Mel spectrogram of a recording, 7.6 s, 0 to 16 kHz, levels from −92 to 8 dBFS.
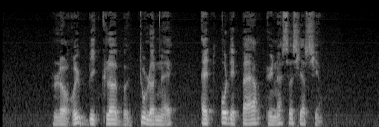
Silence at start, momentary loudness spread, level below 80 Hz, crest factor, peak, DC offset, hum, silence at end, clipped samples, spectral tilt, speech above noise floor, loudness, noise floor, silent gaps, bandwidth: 1.05 s; 11 LU; -52 dBFS; 20 dB; -6 dBFS; under 0.1%; none; 1.15 s; under 0.1%; -6 dB/octave; 40 dB; -25 LUFS; -63 dBFS; none; 11.5 kHz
